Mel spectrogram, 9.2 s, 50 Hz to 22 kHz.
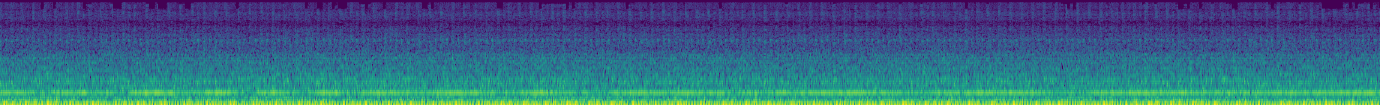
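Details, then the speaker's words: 1965 Pontiac Parisienne with a rebuilt 283 Chev V8, Turbo 350 and Holley Sniper EFI, after topping up transmission fluid: idle slowly rises and falls in a hunting surge; owner suspects the Sniper parameters, which report the air-fuel (O2) sensor not connected. "success uh it's running not too bad it's it's surge idling a bit we have to look at that"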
